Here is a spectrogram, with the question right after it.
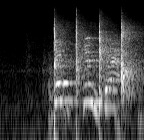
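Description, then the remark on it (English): A cat scratches at a leather chair in four quick, rasping strokes with a steady rhythm, moderately loud, with a faint voice murmuring underneath. “Sorry, the cat was scratching the leather chair.”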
